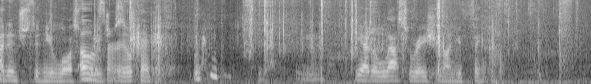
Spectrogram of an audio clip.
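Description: An older woman speaks firmly and sternly.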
